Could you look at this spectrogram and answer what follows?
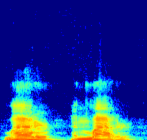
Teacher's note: the tongue just sort of whoops by or flaps by the alveolar Ridge without making full contact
